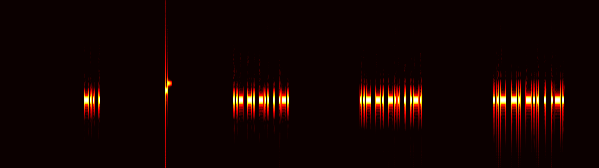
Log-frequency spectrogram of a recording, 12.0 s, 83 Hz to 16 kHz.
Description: Morse code, heard as a keyed tone, about 37 wpm, 700 Hz. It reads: DE UNDER UNDER UNDER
